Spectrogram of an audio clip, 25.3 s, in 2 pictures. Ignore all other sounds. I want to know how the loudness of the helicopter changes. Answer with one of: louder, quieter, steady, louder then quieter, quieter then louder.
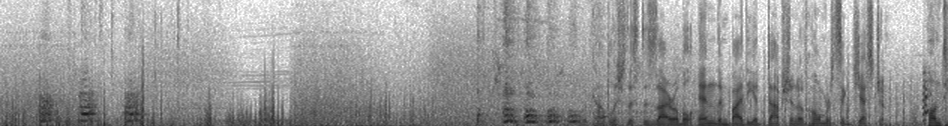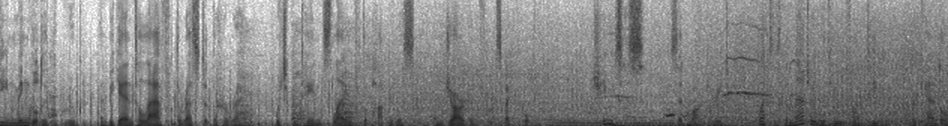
louder.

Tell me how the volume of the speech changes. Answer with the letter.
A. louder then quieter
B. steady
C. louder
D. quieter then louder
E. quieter
B.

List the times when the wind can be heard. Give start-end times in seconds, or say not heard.
0.0-13.2.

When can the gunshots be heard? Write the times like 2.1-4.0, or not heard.
not heard.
